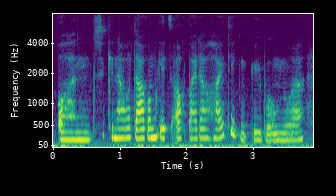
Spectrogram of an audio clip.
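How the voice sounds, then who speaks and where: Somewhat breathy, a woman speaks at a very slow pace in a soothing, warm tone that is dark and mellow. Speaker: meditation guide. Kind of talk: guided meditation. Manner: slow, soft, soothing, warm and gentle.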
